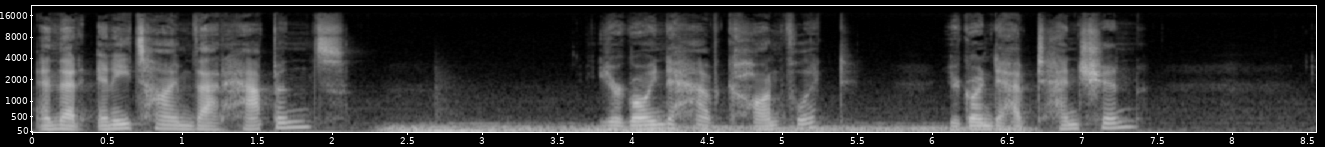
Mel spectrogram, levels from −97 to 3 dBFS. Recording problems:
low rumble; faint; from 2.5 to 6.5 s; 20 dB below the speech

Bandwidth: 17.5 kHz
